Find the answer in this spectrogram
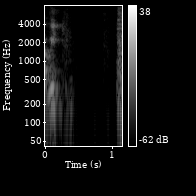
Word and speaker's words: with: और देखो British English में इसको ध्यान दे रहे हैं आप लोग। ब्रिटिश इंग्लिश में इसको थॉ बोला जा रहा है। यहाँ देखिए फोनेटिक्स में लिखा हुआ है, या थॉ बोला विथ। ये भी बोलेगा विथ, न्यू अमेरिकन विथ। और ये बोल रहा है ब्रिटिश वाला, अच्छा, विथ।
